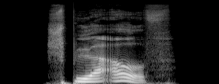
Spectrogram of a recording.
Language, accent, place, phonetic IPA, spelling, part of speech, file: German, Germany, Berlin, [ˌʃpyːɐ̯ ˈaʊ̯f], spür auf, verb, De-spür auf.ogg
- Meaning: 1. singular imperative of aufspüren 2. first-person singular present of aufspüren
